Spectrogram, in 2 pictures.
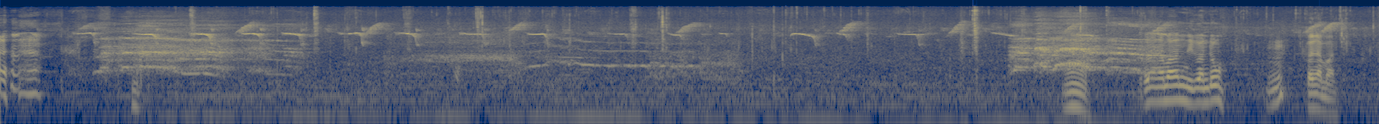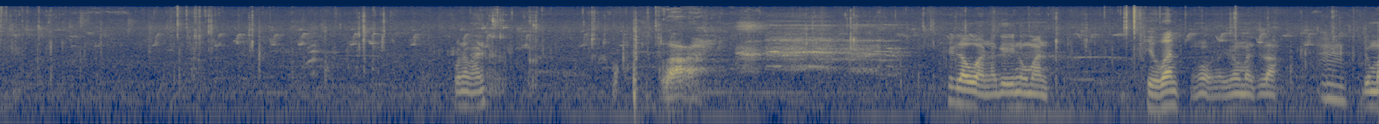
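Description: People chew and smack their lips while eating with their hands close by.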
